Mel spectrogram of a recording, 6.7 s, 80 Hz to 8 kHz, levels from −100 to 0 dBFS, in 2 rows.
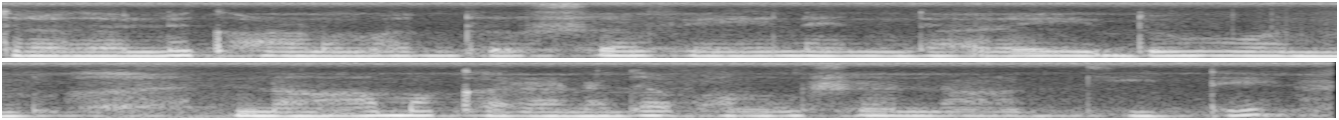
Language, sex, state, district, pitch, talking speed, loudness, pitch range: Kannada, female, Karnataka, Raichur, 215 Hz, 70 wpm, -15 LUFS, 210-225 Hz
